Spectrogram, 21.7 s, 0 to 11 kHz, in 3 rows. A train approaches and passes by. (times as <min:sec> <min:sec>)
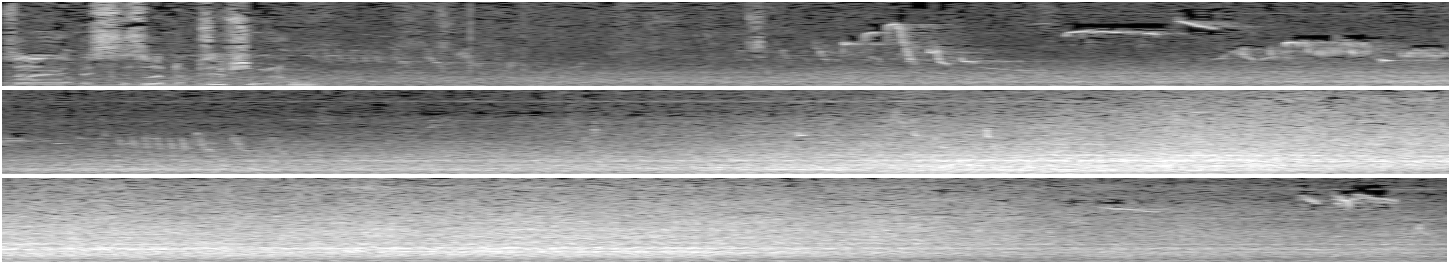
0:06.3 0:21.7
